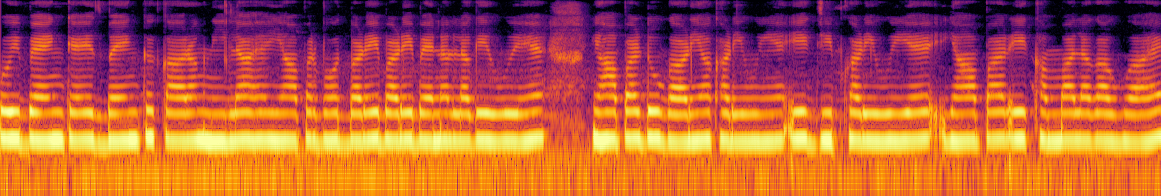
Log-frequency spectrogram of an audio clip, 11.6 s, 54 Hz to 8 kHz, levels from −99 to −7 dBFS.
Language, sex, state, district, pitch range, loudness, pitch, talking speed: Hindi, female, Chhattisgarh, Raigarh, 220-230 Hz, -14 LUFS, 225 Hz, 180 wpm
